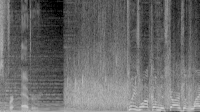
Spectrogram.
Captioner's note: audience applauding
